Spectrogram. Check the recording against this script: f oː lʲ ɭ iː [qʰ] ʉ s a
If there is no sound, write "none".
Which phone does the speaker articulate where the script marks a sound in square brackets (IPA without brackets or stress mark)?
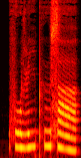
pʰ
